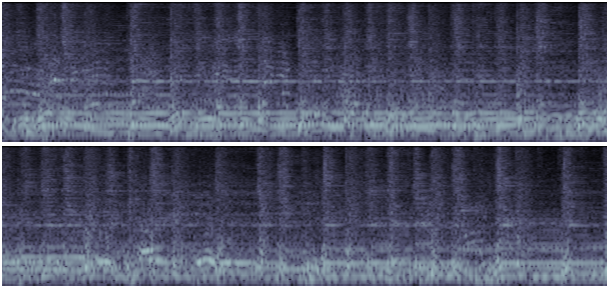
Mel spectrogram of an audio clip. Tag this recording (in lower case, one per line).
rock and roll
music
